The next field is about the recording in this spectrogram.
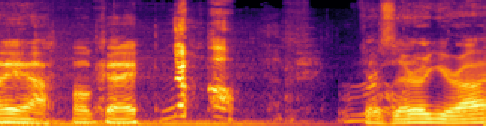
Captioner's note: laughs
